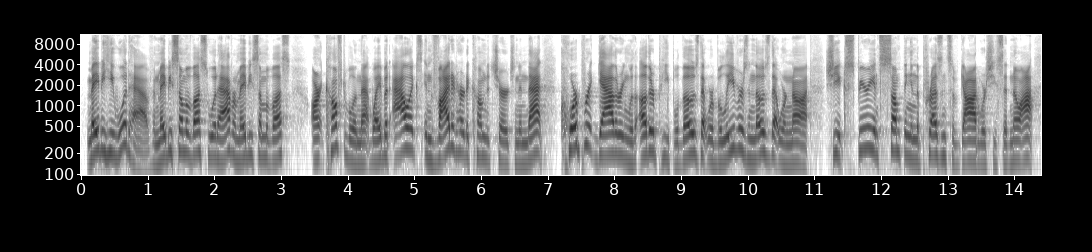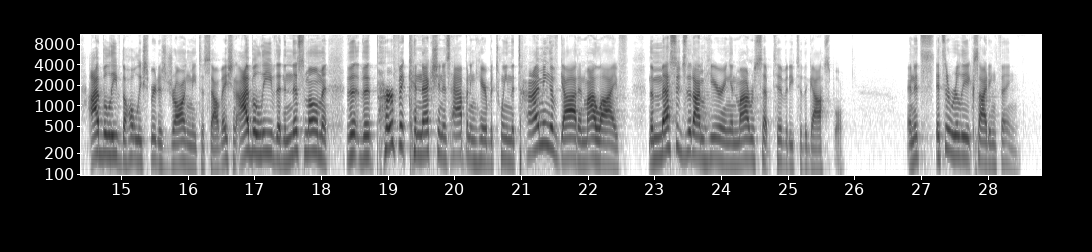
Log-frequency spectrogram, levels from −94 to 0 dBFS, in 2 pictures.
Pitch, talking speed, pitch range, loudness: 175 Hz, 225 wpm, 155-200 Hz, -27 LUFS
